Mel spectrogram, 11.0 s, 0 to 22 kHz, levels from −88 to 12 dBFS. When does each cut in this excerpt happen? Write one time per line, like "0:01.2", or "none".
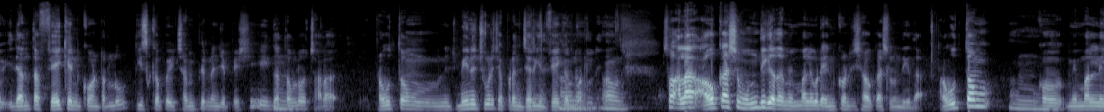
none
